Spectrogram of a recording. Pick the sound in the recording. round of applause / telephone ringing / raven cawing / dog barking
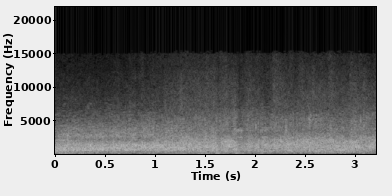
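round of applause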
